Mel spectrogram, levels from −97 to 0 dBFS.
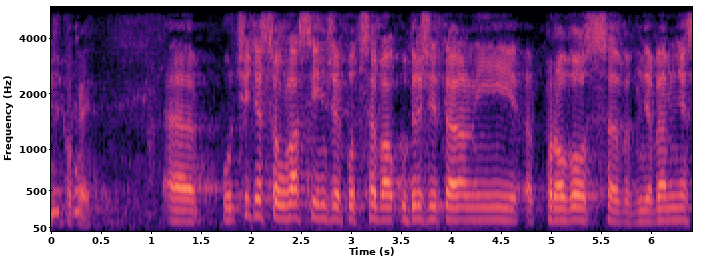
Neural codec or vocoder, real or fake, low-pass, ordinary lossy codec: codec, 16 kHz, 16 kbps, FunCodec, trained on LibriTTS, 50 frames a second; fake; 5.4 kHz; none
